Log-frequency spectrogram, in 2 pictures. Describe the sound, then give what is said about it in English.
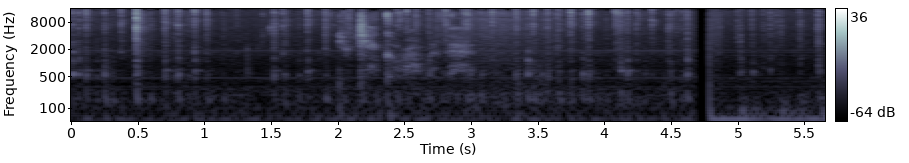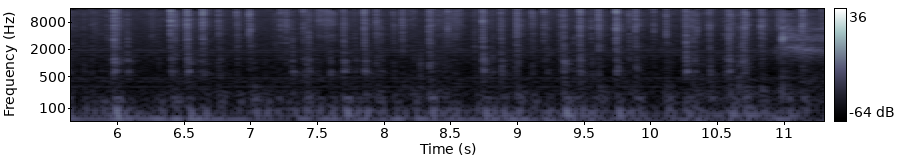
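Steady, fast typing on a standard Apple keyboard, a dense run of light keystroke clicks that continues throughout, with a voice briefly speaking over it and a low hum underneath. “This is the standard Apple keyboard.”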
